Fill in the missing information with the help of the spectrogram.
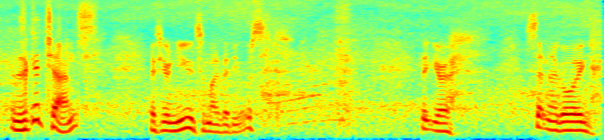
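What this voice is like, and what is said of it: Scottish accent. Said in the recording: “Probably not in a Scottish accent though”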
